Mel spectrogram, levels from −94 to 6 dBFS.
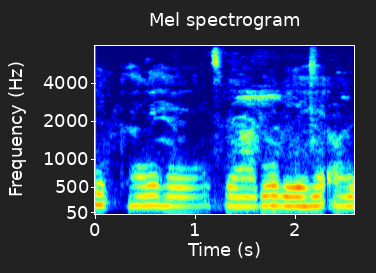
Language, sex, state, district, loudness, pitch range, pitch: Hindi, female, Bihar, Kishanganj, -26 LUFS, 165-175 Hz, 170 Hz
